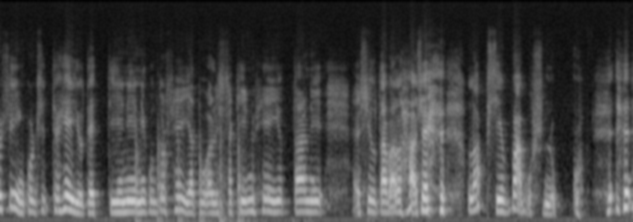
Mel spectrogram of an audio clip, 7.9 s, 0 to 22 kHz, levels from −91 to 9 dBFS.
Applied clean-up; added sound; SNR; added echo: none; Knock; 18 dB; none.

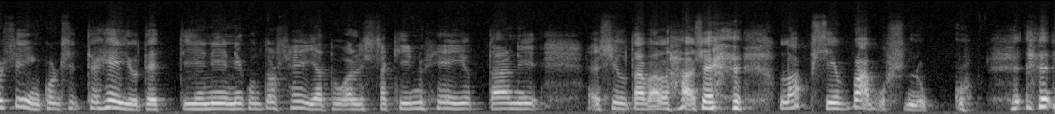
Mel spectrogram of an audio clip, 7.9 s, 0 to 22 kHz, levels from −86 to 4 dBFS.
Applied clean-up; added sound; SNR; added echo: none; none; none; none.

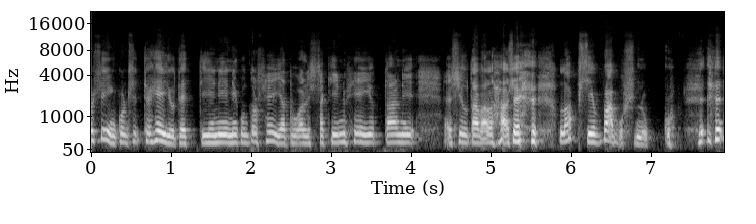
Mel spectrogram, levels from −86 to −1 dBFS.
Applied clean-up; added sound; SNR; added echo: neural mask model Resemble Enhance denoiser.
